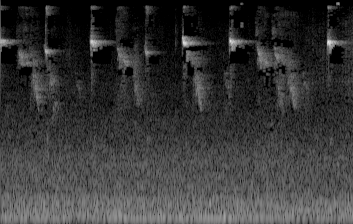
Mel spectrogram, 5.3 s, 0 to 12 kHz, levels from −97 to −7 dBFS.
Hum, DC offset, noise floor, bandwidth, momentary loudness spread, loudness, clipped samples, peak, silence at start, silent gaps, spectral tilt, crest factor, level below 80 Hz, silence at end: none; under 0.1%; -51 dBFS; 12 kHz; 24 LU; -27 LUFS; under 0.1%; -10 dBFS; 0 s; none; -1 dB/octave; 24 dB; -54 dBFS; 0.15 s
